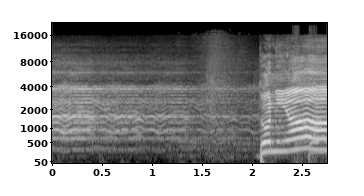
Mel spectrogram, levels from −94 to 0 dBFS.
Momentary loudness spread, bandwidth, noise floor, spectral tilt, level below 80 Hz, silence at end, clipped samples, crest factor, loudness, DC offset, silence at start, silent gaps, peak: 23 LU; over 20 kHz; -36 dBFS; 0.5 dB/octave; -58 dBFS; 0 s; under 0.1%; 18 dB; -14 LUFS; under 0.1%; 0 s; none; 0 dBFS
